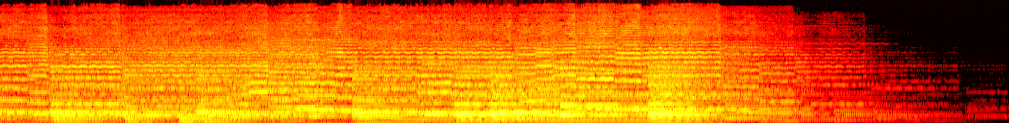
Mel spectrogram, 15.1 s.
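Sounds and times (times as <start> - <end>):
piano trio music: 0.0 - 12.1.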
